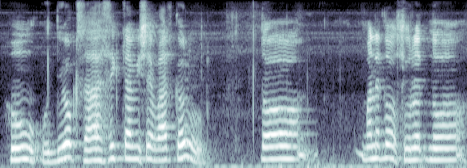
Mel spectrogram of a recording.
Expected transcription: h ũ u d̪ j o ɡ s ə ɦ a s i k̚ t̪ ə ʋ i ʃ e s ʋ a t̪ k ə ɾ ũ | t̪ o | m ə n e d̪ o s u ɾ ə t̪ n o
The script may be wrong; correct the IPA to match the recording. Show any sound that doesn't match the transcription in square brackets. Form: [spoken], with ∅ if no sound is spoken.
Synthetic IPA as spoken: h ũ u d̪ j o ɡ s [a] ɦ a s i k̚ t̪ [a] ʋ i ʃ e [∅] ʋ a t̪ k ə ɾ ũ | t̪ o | m ə n e [t̪] o s u ɾ ə t̪ n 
